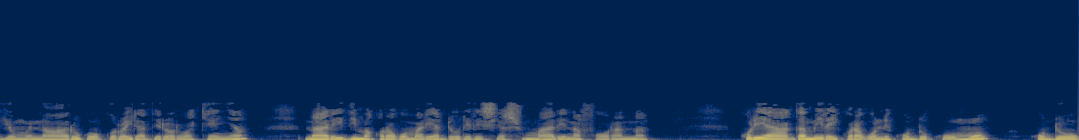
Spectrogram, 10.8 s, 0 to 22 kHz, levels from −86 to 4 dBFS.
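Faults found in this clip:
MP3 compression throughout, likely a bit-starved encoder; damage fits roughly 24 kbps. Treble cut flat at 5.9 kHz, weak frequency lines switching on and off frame to frame: heavy watery swirl, metallic chirps on s sounds, smeared consonant onsets.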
